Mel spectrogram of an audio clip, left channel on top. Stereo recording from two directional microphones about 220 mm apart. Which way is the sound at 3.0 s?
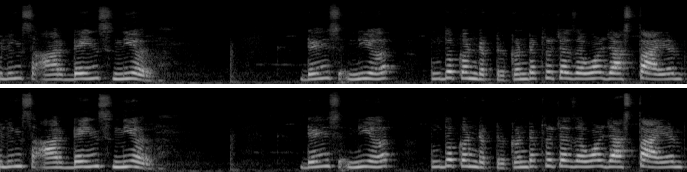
35° right (ahead or behind).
